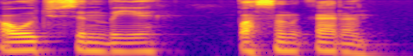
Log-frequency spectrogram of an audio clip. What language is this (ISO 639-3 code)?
kas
